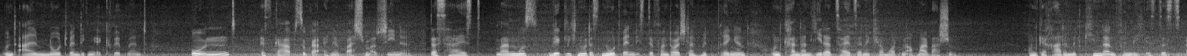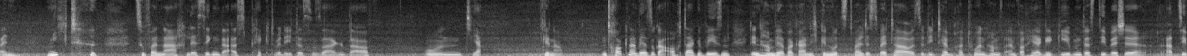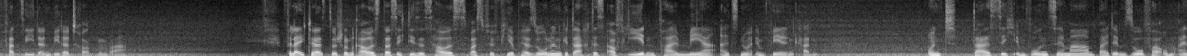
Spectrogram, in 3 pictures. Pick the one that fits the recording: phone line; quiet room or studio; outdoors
outdoors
